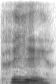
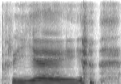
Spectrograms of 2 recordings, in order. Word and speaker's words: prier: So for example, in the word prier, prier, the A stays almost in the same space as I, prier. And if you open, you would get prier, and the diphthong would come in.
